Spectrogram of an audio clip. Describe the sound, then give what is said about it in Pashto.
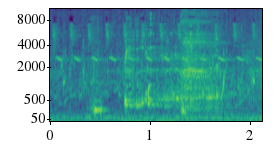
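Water fills a jug at a village, a steady splashing trickle with a few brief knocks and a rising hiss of pouring toward the middle. “دا دې منګی ډکوم”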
